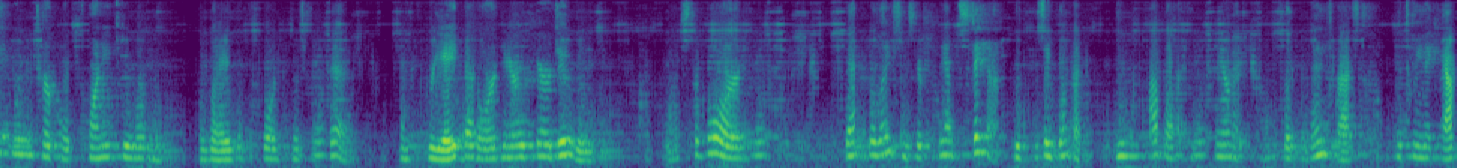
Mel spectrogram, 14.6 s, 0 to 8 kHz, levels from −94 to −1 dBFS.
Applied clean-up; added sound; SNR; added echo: neural separator model SepFormer DNS4.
